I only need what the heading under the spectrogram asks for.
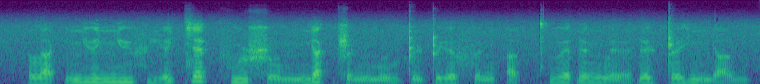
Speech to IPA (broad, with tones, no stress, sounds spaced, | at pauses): l a˨˩ k̚ ɲ ɨ˧ ə̯ ɲ ɨ˧ f i˨˩˦ ə̯ c ɛ˦˥ p̚ f u˧ ʂ o˨˩ m ɲ a˦˥ k̚ ʂ ə˨˩ ŋ m o˨˩˨ w ʈ ɨ˨˩ ʈ ɨ˧ ə̯ f ə˨˩˦ ŋ ʔ a˨˩ t̚ t̪ʰ u˧ ə̯ ɗ ə˧ ŋ l əː˨˩˨ ɗ ə˧ j ʈ ə˧˥ j ɲ a˨˩ w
